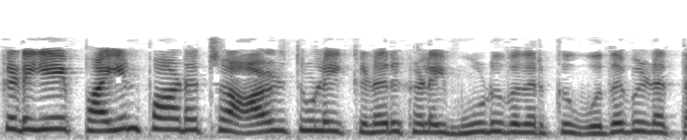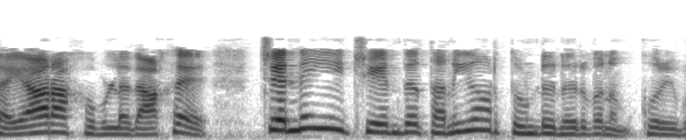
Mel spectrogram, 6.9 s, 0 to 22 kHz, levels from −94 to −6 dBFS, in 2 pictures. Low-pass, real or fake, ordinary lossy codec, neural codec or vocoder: 7.2 kHz; real; none; none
